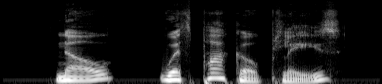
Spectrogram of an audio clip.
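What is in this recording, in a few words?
"no with X please", English, male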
